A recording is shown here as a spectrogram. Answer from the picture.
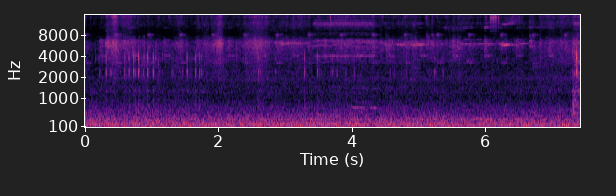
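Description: Steady low rumble inside a diesel railcar as it rolls slowly into a station, engine and wheels running under the floor.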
